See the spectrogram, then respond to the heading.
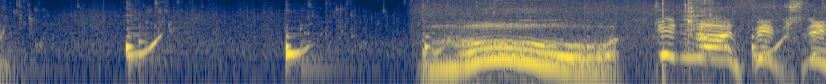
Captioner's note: water dripping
